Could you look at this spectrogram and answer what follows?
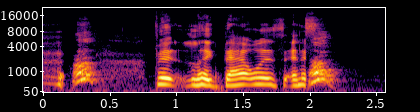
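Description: Several dogs bark in short bursts indoors, their yapping mixed in with people talking over one another.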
